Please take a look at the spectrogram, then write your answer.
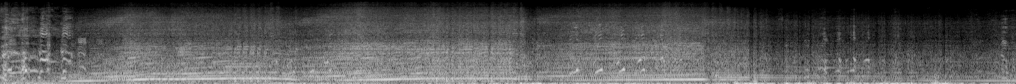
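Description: A 370bhp VTEC turbo Mini accelerates hard, its engine note climbing repeatedly through the revs with brief dips at shifts, loud and close inside the car while tires break traction.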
